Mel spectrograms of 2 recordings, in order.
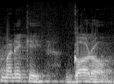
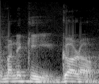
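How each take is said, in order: Both takes have the same delivery.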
